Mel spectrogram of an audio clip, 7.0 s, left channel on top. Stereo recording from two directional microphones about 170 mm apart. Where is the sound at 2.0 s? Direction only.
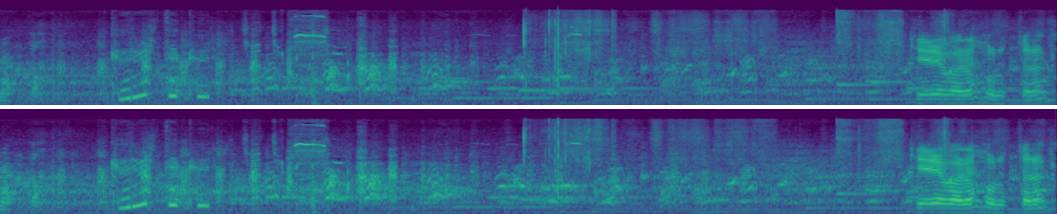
10° left (ahead or behind).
